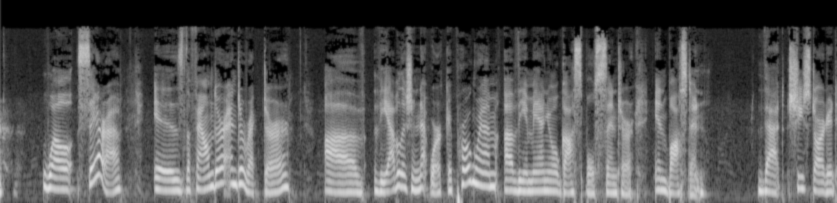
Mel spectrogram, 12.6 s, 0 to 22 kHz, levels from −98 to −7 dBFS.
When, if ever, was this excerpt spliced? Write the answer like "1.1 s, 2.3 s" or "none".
none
